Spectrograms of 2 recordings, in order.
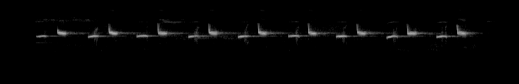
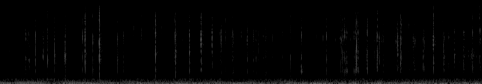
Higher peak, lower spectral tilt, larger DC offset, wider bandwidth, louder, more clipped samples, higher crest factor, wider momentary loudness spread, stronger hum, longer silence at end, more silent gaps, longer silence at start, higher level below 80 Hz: first, -14 dBFS vs -24 dBFS; second, 9 dB/octave vs -2 dB/octave; neither; second, 14 kHz vs 16.5 kHz; first, -25 LUFS vs -54 LUFS; neither; second, 16 dB vs 28 dB; about the same, 6 LU vs 7 LU; neither; first, 0.5 s vs 0 s; neither; first, 0.35 s vs 0 s; second, under -90 dBFS vs -56 dBFS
